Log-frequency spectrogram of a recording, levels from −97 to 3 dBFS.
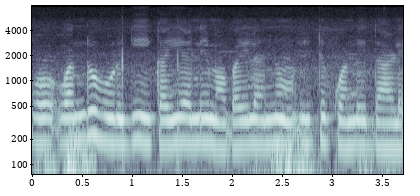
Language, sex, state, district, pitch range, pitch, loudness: Kannada, female, Karnataka, Chamarajanagar, 165-180 Hz, 175 Hz, -15 LUFS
